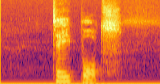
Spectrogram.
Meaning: teapot
- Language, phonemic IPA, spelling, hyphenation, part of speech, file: Dutch, /ˈteː.pɔt/, theepot, thee‧pot, noun, Nl-theepot.ogg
